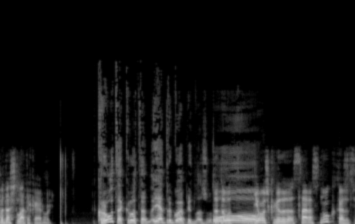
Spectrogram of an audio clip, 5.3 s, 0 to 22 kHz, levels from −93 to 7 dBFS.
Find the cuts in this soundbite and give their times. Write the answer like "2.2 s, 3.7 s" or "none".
3.2 s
